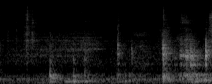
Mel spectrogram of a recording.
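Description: A few light, scattered clicks and knocks from a feeder fishing rod's parts being handled on a table.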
